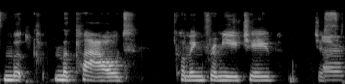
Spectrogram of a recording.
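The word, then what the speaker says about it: Macleod: i get i think the general consensus for the pronunciation is mcleod coming from youtube just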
